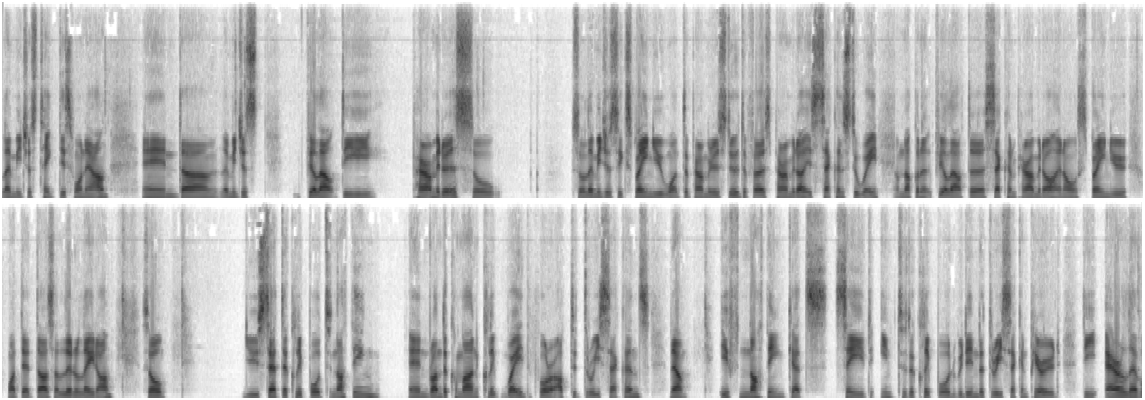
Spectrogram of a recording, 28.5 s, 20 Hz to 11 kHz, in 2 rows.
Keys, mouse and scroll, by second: 0.1 Down, 1.5 ,, 8.5-9.4 typing, 13.0 Return, 26.9-28.5 typing.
